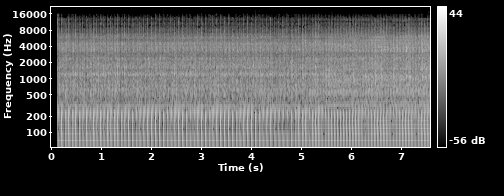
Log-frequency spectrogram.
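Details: Small single-cylinder engine idling with a heavy, even knock at roughly three beats a second on every firing stroke that is getting louder. Owner suspects the crank side bearing or the connecting rod big-end bearing.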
